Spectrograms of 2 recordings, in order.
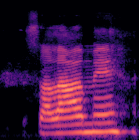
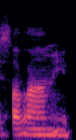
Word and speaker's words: salame: People call it salami, but to me it's salame. You know, that's how you pronounce it in Italian. – What does it have at the end? – Because it got an E at the end. – Exactly. And how are we supposed to pronounce an E at the end of an Italian word? – E. So exactly. If you have an E at the end of salami, technically it's salame.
